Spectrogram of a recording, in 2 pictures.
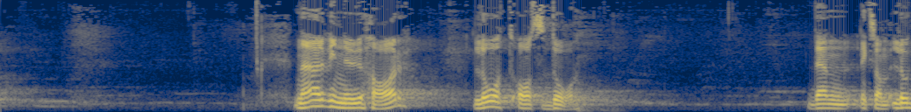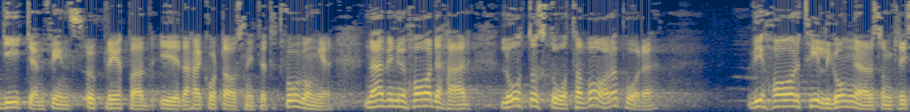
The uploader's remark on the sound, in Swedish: Inspelad i Roseniuskyrkan den 18 februari 2024.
